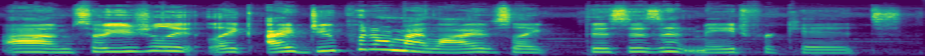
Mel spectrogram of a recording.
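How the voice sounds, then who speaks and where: A young woman in her mid-twenties talks to her livestream chat while working on an animation. Her voice sits a little high with a gravelly, fry-laden texture. She meanders and hesitates, circling her thoughts with constant fillers, and soft music plays underneath. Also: measured pace. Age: 20s. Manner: rambling, hesitant, filler-heavy. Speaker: streamer and animator.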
